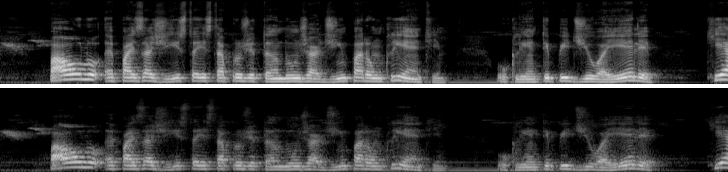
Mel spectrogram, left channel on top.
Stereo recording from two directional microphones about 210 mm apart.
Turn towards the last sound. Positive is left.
turn(degrees=45)  # may be behind; listen again after turning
